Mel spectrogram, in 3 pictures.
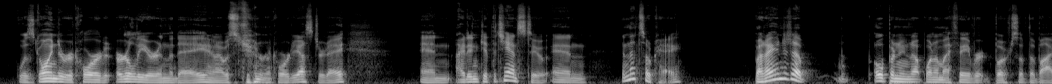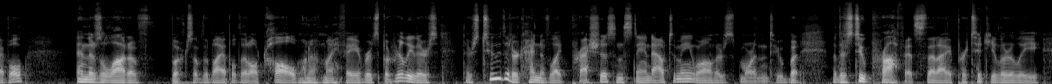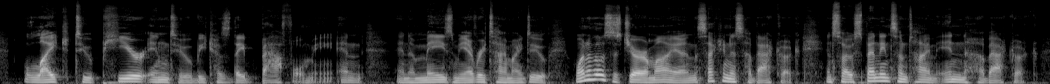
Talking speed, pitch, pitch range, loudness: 230 wpm, 100 Hz, 90-115 Hz, -23 LUFS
